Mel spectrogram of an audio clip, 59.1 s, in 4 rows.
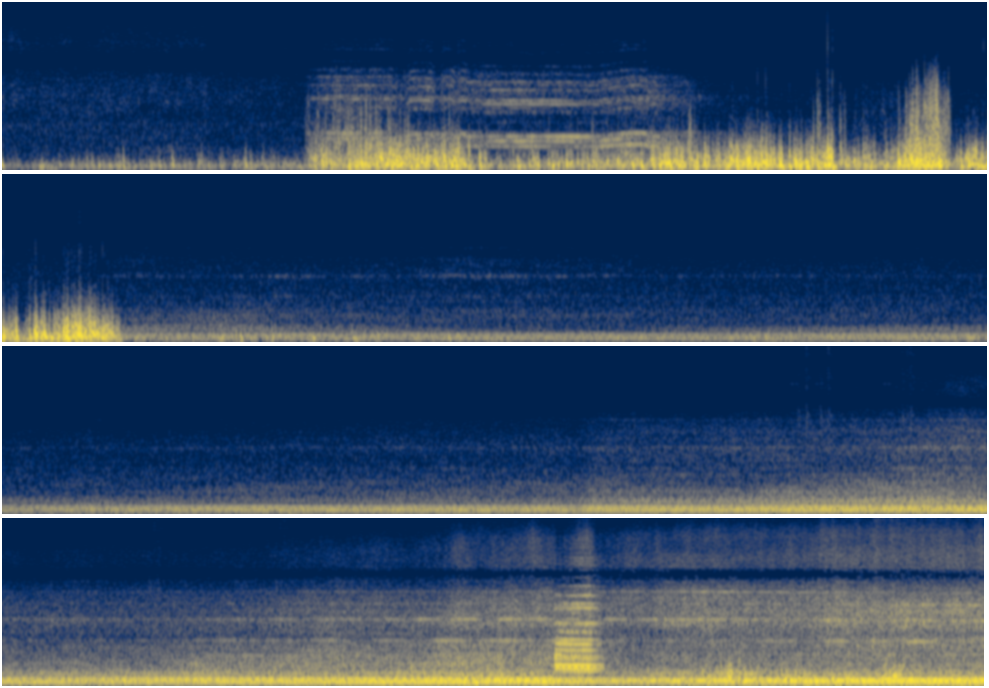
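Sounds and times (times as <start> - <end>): hiss: 0.0 - 5.4
train engine rumble: 0.0 - 59.0
train horn blast: 4.5 - 10.7, 49.1 - 53.7.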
